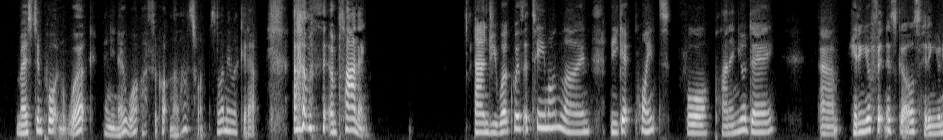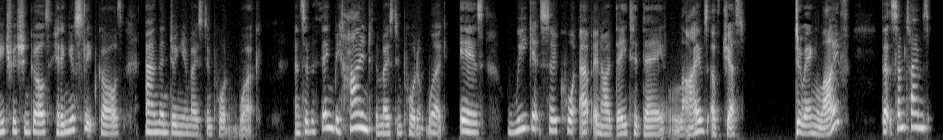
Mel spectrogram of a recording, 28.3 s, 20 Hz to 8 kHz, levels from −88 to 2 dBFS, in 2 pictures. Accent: British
